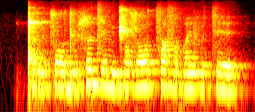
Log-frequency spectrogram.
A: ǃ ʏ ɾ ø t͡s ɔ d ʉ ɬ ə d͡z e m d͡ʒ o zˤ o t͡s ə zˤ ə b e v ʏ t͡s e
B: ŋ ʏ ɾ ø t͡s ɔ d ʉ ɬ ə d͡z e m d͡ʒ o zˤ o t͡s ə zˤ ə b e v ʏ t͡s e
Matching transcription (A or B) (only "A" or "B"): A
